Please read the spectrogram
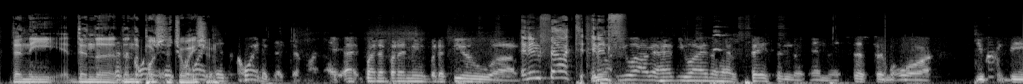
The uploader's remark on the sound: takes calls from the audience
